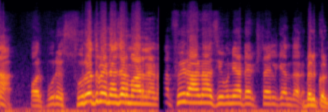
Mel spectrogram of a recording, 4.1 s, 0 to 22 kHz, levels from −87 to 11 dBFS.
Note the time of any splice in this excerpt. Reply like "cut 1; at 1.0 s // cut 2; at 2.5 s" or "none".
cut 1; at 2.2 s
